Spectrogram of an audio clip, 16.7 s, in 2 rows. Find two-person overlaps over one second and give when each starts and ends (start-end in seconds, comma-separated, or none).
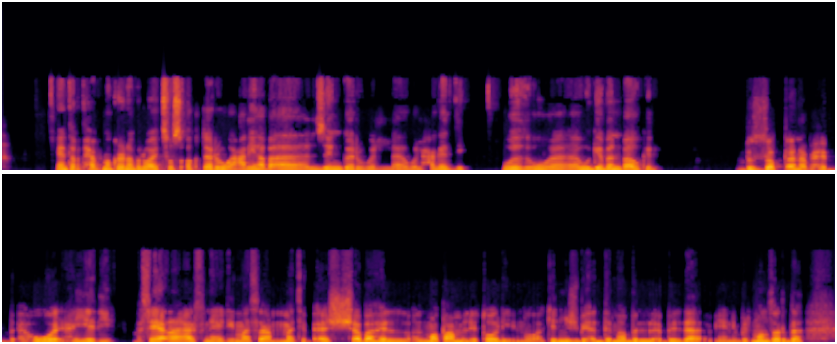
none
